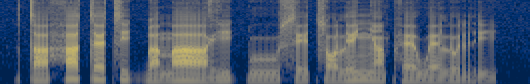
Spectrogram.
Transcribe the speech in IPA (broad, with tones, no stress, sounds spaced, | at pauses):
t a˨ h a˦ t ɛ˦ t͡s i˦ ɡ͡b a˨ m aː˦˨ ɣ i˦˨ k͡p uː˨ s e˨ t͡s ɔ˨ l e˦ ɲ ã˨ pʰ ɛ˨ w ɛ˨ l ʊ˦ r i˨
